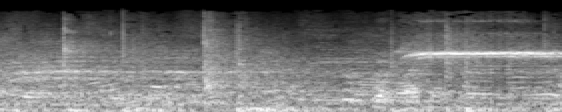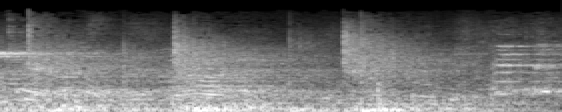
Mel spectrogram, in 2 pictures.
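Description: A volleyball is struck with sharp smacks.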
